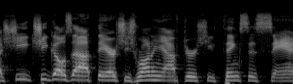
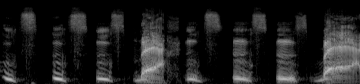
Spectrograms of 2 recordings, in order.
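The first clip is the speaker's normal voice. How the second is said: rhythmic grunts with loud bleats; imitated ghost noises; 5 dB louder, slower than usual. Narrator mimics dancing ghosts appearing, rhythmic imitated noises. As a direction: pulse like a beat, then blurt out loud. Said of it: "They appear and they're all".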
